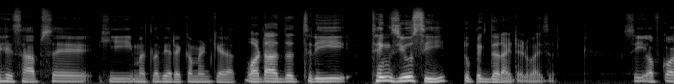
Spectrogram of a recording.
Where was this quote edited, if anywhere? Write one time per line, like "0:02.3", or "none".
0:02.4
0:03.6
